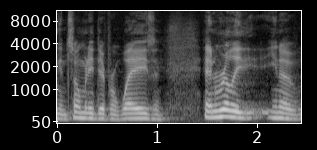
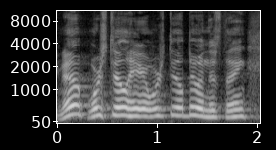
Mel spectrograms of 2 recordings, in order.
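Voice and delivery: higher and louder, a mock exasperated nope; wry resignation; 6 semitones higher, 3 dB louder than usual. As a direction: shrug it off with rueful humor. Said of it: "I'm like".

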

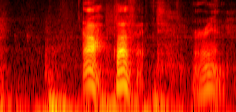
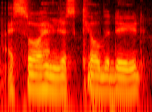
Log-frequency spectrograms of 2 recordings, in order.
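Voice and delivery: ordinary talk

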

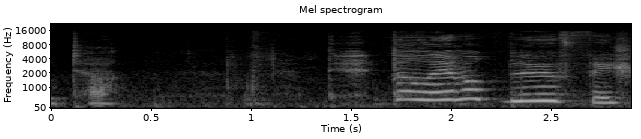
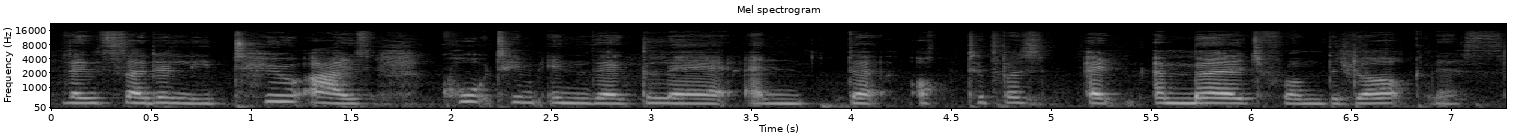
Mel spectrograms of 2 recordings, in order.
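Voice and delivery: plain reading voice

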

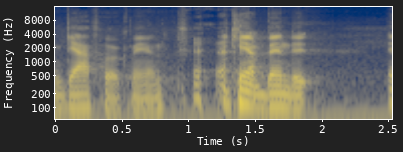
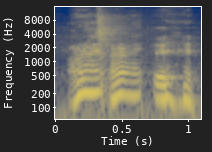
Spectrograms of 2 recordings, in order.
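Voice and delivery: higher-pitched imitation of a partner agreeing; partner's eager agreement; 8 semitones higher, slower than usual. Fishing partner told to bring two rods, imitated high agreement. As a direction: lightly voice a friend going along, pitched up.

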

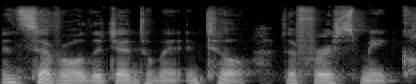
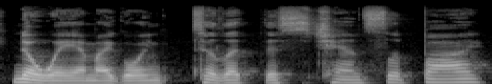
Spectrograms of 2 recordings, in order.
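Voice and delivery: ordinary delivery

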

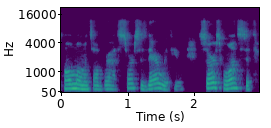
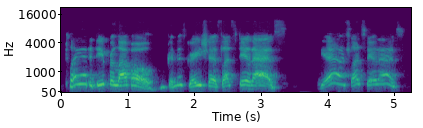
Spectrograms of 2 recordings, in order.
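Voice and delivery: high, loud, gleeful call to play; playful excitement; 12 semitones higher, 9 dB louder than usual. Acted. Speaker urging listeners to play, high excited cheer. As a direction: cheer everyone on like a child.

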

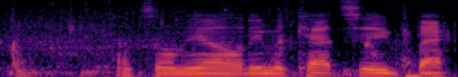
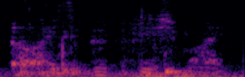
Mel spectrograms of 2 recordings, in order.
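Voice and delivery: hushed awe; 11 dB quieter than usual. Real, not acted. Admiring the fish up close.

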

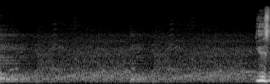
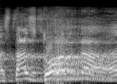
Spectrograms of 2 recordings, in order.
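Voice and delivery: mock yell; 3 semitones higher, 4 dB louder, much slower than usual. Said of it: "le gritaba".

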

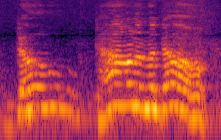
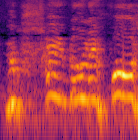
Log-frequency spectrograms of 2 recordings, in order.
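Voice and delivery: much higher, loud outraged shout; 10 semitones higher, 11 dB louder than usual. A narrator's reading. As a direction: shout in disbelief. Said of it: "she shouted".

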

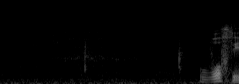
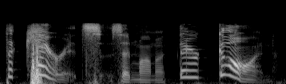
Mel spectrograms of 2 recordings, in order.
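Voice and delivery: very high, loud dismayed cry; high loud shocked mother; shocked Mama; 13 semitones higher, 13 dB louder, slower than usual. A narrator's reading. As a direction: gasp it out at the empty cupboard. Mama finds empty cupboard.

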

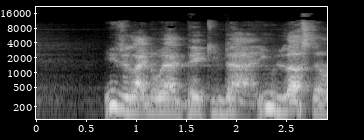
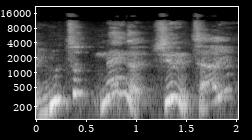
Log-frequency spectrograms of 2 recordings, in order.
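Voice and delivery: high, incredulous retort; surprised; 10 semitones higher than usual. Retold or imitated. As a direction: sound amazed he doesn't know. Retold reply, surprised at the news.

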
